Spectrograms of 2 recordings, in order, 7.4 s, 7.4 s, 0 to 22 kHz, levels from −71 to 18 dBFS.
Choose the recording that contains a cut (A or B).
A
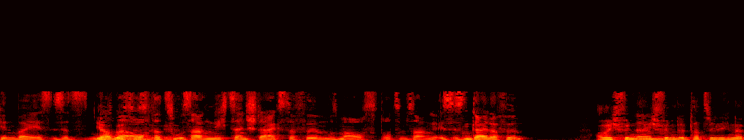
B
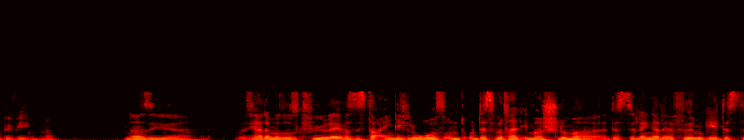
B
